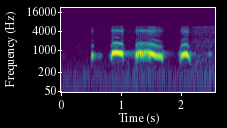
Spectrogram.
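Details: Spotted dove from Northwest Vietnam, a good-voiced decoy bird, gives a low coo phrase: a quick soft note, a steady hoot, a drawn-out fluttering coo that slopes downward, and a short final hoot.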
